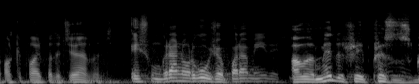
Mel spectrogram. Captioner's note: man speaking in foreign language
